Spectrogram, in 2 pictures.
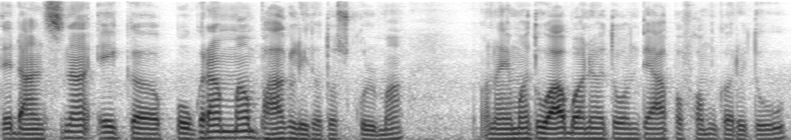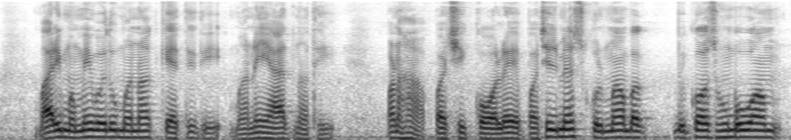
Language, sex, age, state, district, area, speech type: Gujarati, male, 18-30, Gujarat, Ahmedabad, urban, spontaneous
